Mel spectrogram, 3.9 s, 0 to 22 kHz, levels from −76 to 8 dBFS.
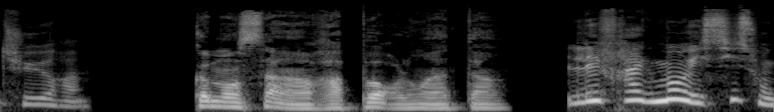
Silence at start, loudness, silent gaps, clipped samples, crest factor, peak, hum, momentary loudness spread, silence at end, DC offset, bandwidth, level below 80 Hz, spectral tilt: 0 s; -18 LUFS; none; under 0.1%; 16 dB; -2 dBFS; none; 18 LU; 0 s; under 0.1%; 17 kHz; -52 dBFS; -5.5 dB/octave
